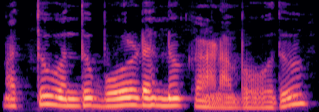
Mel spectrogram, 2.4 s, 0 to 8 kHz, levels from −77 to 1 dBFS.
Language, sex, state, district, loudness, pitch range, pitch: Kannada, female, Karnataka, Bangalore, -15 LUFS, 180-195 Hz, 190 Hz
